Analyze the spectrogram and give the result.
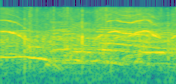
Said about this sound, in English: we are surrounded by a magnificent crowd of hardcore fans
